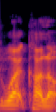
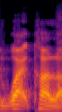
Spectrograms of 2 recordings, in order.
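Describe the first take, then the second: First: It is said in a plain, ordinary accent. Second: It is said in a marked foreign accent. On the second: "with an accent"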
